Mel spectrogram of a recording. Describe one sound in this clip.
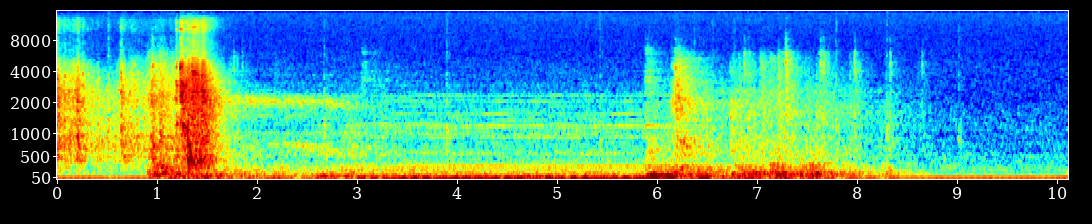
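A lift hums steadily as it moves.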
